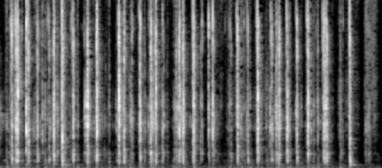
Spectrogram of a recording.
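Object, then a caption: Bamboo wooden computer keyboard. Both hands type with their fingertips on a full-size bamboo wooden computer keyboard resting on a grey mat. A rapid, steady stream of short, dry clicks has bright tops over a soft low thump. Each keystroke dies away almost instantly.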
